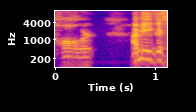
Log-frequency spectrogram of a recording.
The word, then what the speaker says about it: Haller: I think it's pronounced Haller. Tom Haller. It's Hall like Hall. So I believe it's pronounced like Haller. I mean, you could say Holler if you want, but I think it's Haller.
